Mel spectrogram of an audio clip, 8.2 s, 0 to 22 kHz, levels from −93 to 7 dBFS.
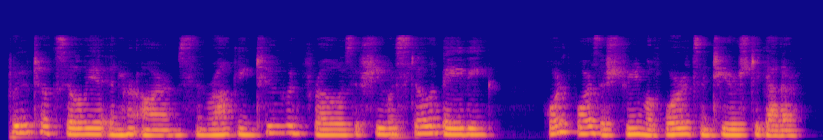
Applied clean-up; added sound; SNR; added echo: neural mask model DeepFilterNet 3.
